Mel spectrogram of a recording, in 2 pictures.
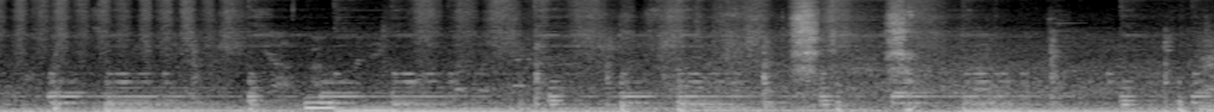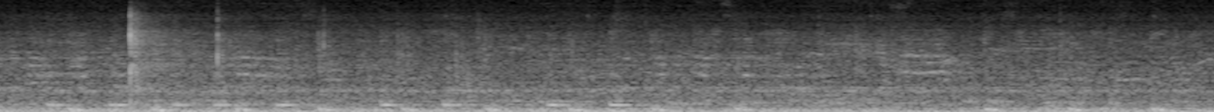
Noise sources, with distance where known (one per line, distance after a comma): music from a fixed source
